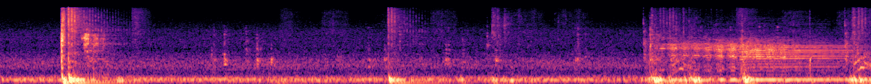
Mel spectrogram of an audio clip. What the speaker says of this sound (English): Sheep, I'm coming for you.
